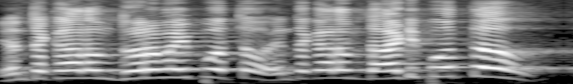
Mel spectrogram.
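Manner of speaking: loud, high pleading questions; impassioned cry. Acted. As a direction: call out to God at full force. Cries out "how long" to God.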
